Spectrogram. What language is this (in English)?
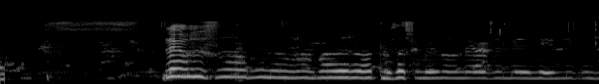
Icelandic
